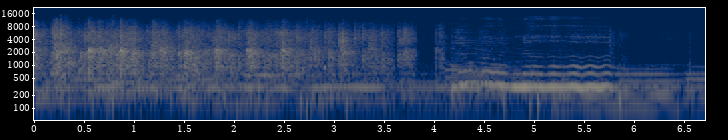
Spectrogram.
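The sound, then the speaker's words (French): A church audience claps in dense, steady applause for several seconds, then the clapping thins out as sustained music and a wavering sung tone take over. “Put your hands together for Jesus. Acclamons ensemble le Seigneur.”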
